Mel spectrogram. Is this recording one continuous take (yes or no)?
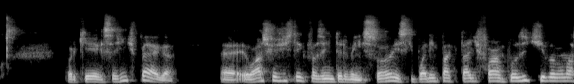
yes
